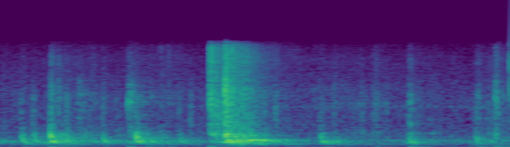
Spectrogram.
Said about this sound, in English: I'm locking the door. I don't want anyone coming in.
